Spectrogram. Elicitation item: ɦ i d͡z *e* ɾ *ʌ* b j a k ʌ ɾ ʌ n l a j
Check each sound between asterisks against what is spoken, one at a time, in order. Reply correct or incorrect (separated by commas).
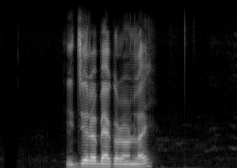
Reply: correct, correct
